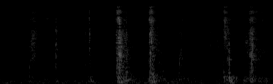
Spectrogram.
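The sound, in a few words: tarot cards being shuffled and laid out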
